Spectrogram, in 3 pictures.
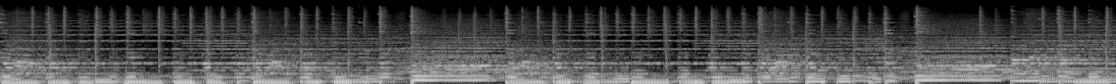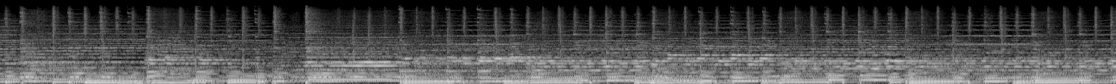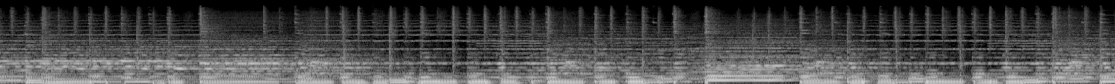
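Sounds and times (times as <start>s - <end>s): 
happy story music: 0.0s - 33.4s.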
